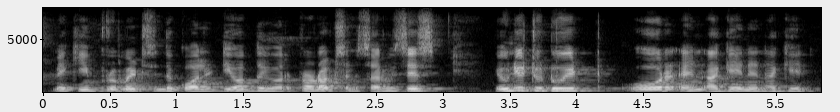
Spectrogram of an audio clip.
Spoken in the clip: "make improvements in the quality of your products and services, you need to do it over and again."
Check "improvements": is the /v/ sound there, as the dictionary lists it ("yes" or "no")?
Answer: no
